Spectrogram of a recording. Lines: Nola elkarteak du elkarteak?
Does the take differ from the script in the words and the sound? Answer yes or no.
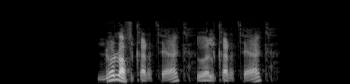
no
